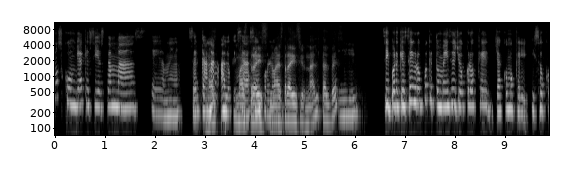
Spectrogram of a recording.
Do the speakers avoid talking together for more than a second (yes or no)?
no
